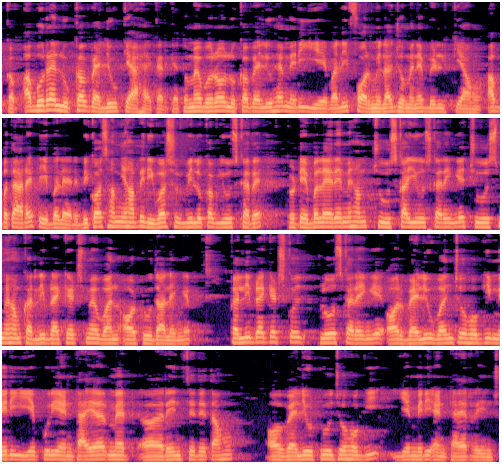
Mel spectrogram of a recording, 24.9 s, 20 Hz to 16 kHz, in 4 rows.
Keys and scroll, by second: 2.8 ctrl+v, 19.3 ctrl+space.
